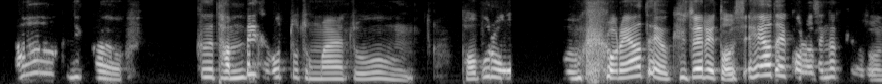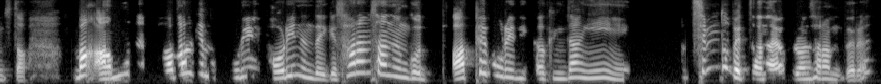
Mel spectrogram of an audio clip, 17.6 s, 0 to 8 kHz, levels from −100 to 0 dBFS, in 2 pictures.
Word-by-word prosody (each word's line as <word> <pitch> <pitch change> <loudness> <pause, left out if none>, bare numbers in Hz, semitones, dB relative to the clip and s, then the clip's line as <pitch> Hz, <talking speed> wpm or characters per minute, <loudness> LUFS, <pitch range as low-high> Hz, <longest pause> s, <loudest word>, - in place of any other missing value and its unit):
아 - - -4 0.4
그니까요. 235 -7 -6 0.7
그 270 -1 -4
담배 245 +9 0
그것도 260 0 -9
정말 205 -3 -5
좀 200 -2 -10 0.5
법으로 240 +4 -1 0.6
좀 225 +1 -4
그거를 240 0 +1
해야 290 +4 +5
돼요. 240 -10 0
규제를 260 0 +3
더 185 -6 +1 0.2
해야 330 +5 +6
될 315 -2 0
거라 235 -7 -3
생각해요 255 -6 -9
저는 170 -1 -10
진짜. - - -8 0.5
막 330 +3 +9
아무나 290 - +7 0.3
바닥에 365 +10 +3
막 315 - -6 0.2
버리 250 +2 -7 0.2
버리는데 240 - -1
이게 185 +1 -6
사람 375 - +2
사는 310 - +1
곳 205 -4 -4 0.2
앞에 420 - +5
버리니까 255 - -5
굉장히 230 -1 -4 0.6
그 - - -27
침도 310 -8 -4
뱉잖아요 205 -8 +4
그런 195 +1 -2
사람들은. 220 - -4
245 Hz, 290 characters per minute, -21 LUFS, 210-285 Hz, 0.7 s, 막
